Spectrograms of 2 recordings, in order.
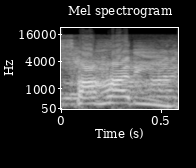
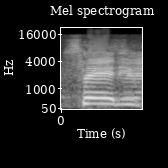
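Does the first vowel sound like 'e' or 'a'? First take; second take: a; e. First: The first vowel is an a sound. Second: The first vowel is an e sound. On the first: The speaker calls it right. "দন্তেশ্বয় আকার" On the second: The speaker calls it wrong. "ভুল শব্দটা"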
